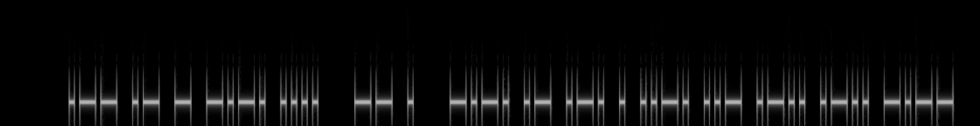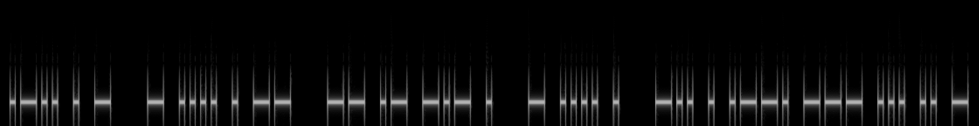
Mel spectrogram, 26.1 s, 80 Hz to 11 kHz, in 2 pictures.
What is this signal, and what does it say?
Morse code, heard as a keyed tone, about 17 wpm, 700 Hz. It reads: WATCH ME CAREFULLY LET THEM MAKE THE DEPOSIT
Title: Sentences from Top 1300 Words 17wpm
